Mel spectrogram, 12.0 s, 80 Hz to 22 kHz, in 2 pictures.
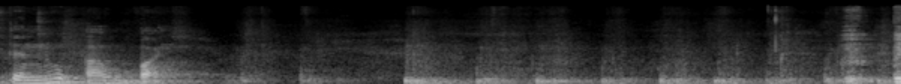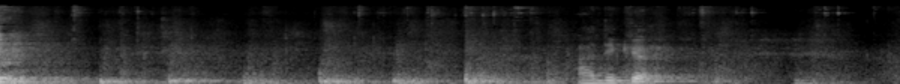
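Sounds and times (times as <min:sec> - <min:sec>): man's footsteps walking: 0:00.0 - 0:12.0.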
